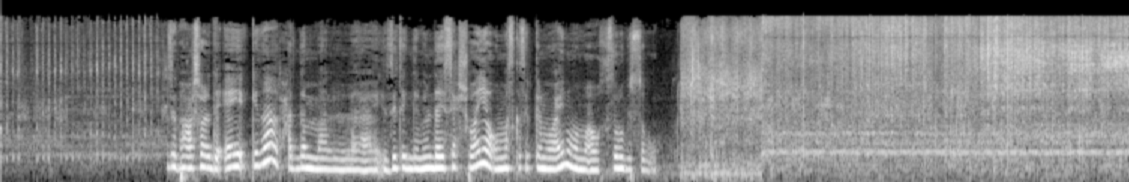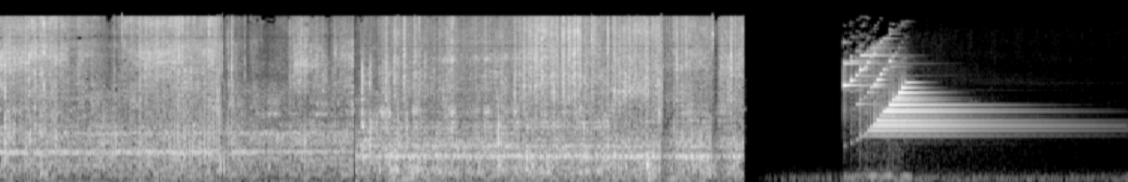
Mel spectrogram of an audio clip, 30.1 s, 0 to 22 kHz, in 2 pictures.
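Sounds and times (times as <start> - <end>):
steel wool scrubbing tiles: 9.1 - 25.0.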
